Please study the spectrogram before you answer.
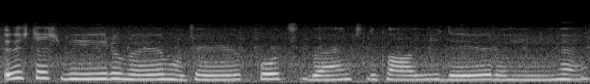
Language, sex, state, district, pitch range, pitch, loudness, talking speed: Hindi, female, Madhya Pradesh, Katni, 210-245 Hz, 225 Hz, -18 LUFS, 100 wpm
